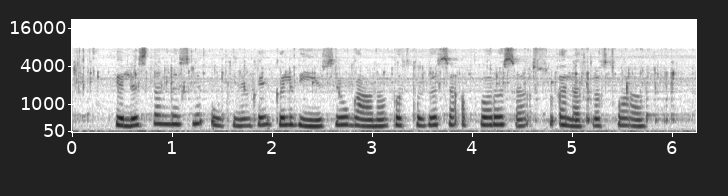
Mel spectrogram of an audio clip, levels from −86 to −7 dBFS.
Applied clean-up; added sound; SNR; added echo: none; Sink (filling or washing); 16 dB; none.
